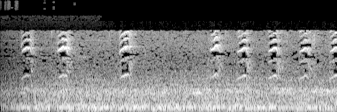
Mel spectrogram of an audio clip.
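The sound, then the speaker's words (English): Whitetail and Inca doves coo repeatedly at the first rays of sun in the Sonoran Desert, Arizona, in short, evenly spaced phrases against a constant hiss of open-air background noise, no voices present. “Whitetail and Inca doves greet the first rays of sun in the Sonoran Desert.”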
